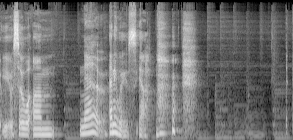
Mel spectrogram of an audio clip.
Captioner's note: chuckles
